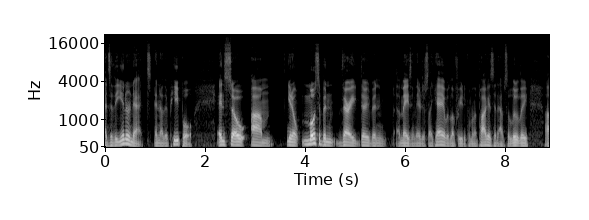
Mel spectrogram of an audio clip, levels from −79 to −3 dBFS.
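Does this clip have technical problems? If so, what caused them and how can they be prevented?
No, nothing technical goes wrong in this speech recording, so there's nothing here that needs fixing or preventing.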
